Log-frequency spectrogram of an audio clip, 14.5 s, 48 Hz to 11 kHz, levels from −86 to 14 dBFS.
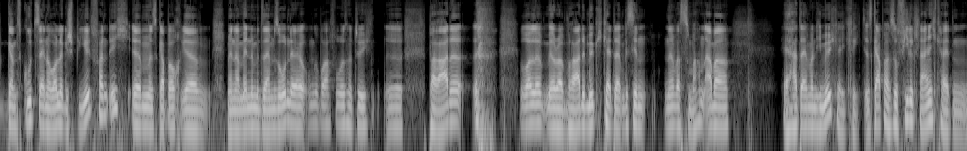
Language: German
